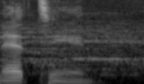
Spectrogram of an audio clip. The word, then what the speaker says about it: Ettin: That was the correct pronunciation, Ettin.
